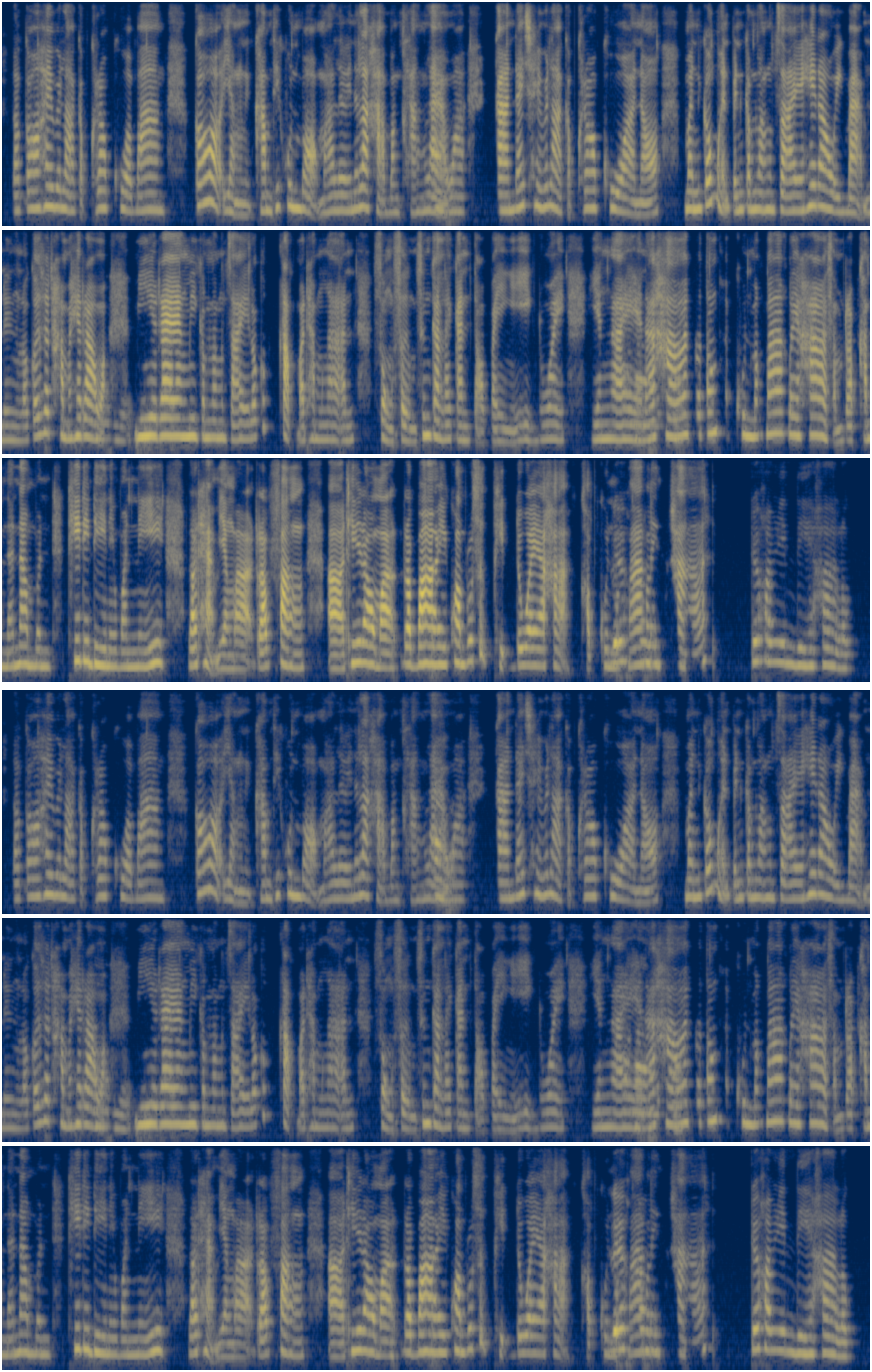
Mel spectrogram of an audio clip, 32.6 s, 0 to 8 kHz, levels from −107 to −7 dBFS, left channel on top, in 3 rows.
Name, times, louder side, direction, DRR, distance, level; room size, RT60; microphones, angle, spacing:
voice 1, 0.1-14.0 14.3-19.8 20.1-30.5, left 8 dB, 60° left, 0.4 m, -35 dB
voice 2, 12.0-12.4 18.6-19.4 29.3-29.9 31.1-32.3, right 1 dB, 50° right, 0.7 m, -39 dB
6.5 x 2.2 x 2.3 m
head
